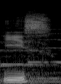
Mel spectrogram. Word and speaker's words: Ys: ISU but yeah no the pronunciation is just East if you're wondering uh the name East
